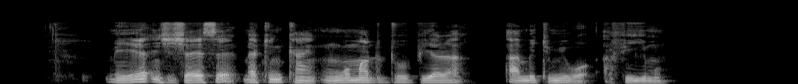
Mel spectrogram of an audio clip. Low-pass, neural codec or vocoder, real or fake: 7.2 kHz; none; real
